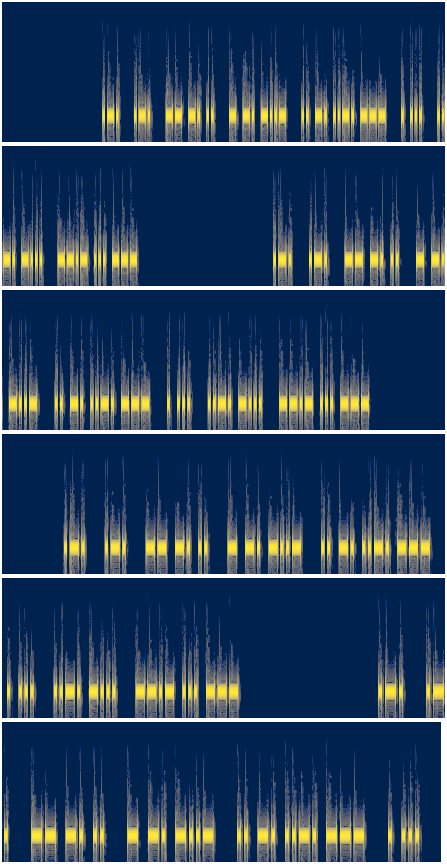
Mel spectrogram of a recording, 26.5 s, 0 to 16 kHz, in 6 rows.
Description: Morse code, heard as a keyed tone, about 47 wpm, 700 Hz. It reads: R R MNI TNX INFO ES FB QSO R R MNI TNX INFO ES FB QSO R R MNI TNX INFO ES FB QSO R R MNI TNX INFO ES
